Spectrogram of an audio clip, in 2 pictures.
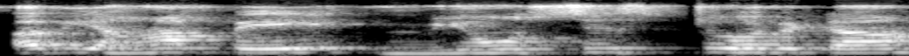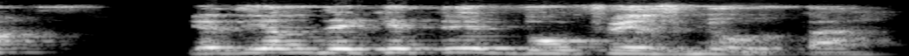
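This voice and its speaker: A man's voice: high-pitched, expressive, normal speed, echoey room. A man teaching biology in a live online lecture, calling students "beta" and often checking whether they understand.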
